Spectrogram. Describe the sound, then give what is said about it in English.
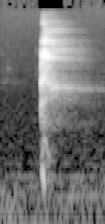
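A person imitates the dramatic breath that actors in an afternoon soap-opera series make after finishing a sentence: one sudden, loud, airy exhale that trails off over about a second, with no talking. “Actors on there, they do this breathing that gives away that it's acting.”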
